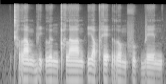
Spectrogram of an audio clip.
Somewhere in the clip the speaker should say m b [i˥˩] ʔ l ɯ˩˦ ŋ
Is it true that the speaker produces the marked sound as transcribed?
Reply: no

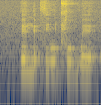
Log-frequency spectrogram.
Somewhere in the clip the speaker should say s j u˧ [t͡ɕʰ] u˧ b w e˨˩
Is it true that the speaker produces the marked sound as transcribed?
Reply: yes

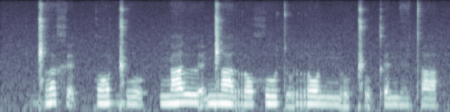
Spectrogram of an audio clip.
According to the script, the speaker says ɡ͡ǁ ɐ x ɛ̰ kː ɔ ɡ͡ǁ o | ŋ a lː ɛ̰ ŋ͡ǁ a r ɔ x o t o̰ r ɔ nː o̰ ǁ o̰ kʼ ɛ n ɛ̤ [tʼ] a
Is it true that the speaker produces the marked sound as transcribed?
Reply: yes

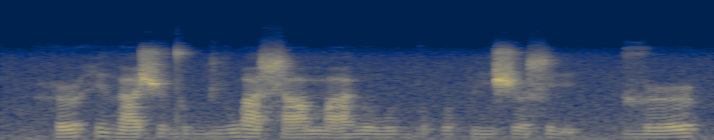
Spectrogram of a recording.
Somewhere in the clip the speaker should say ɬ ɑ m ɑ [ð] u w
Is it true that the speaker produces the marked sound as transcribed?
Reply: yes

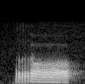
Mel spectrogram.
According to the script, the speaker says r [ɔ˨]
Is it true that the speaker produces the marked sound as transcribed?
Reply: no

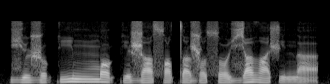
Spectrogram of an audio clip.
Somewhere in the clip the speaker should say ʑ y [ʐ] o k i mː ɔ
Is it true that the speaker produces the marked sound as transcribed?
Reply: yes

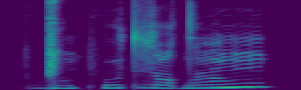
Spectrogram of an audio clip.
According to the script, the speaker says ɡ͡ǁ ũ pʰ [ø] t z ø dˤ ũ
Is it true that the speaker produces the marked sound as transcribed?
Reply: no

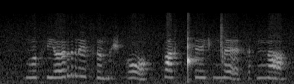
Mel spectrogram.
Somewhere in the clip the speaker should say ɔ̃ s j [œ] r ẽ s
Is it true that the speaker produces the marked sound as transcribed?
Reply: yes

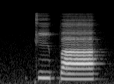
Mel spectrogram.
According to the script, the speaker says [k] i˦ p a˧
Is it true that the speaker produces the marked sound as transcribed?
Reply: yes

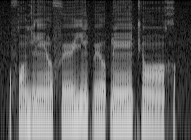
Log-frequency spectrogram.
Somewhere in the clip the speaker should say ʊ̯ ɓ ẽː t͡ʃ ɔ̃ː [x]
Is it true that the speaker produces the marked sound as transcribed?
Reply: yes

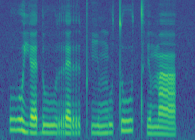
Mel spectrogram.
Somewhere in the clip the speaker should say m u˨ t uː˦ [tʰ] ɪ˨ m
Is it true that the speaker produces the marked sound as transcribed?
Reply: yes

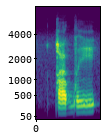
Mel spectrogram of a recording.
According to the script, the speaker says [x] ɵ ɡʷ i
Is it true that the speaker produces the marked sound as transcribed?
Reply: no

